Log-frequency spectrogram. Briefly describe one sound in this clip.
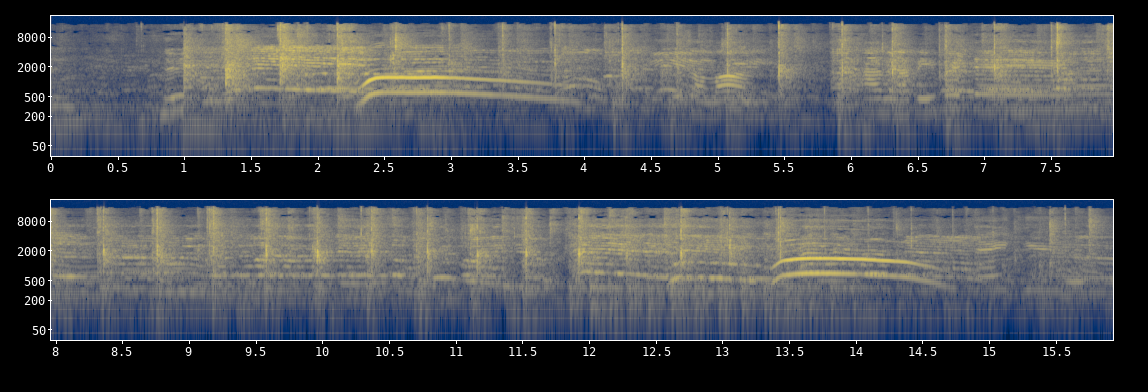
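A group of people sings loudly together.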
